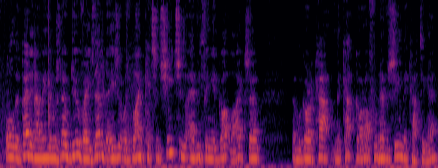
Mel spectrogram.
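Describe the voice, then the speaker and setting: Over noticeable background noise and audible room echo, a man speaks at a fairly quick pace with a fairly high pitch and fairly even intonation. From northeast England (County Durham), moved to Nottinghamshire at seven. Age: 60s. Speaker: former mining community resident. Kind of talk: oral history interview. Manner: conversational, hesitant with fillers.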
